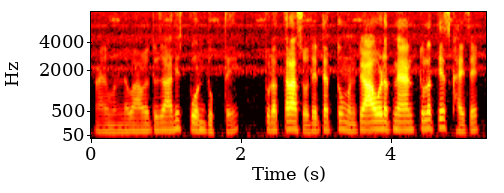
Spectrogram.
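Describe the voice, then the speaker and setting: With a medium-pitched, clear, resonant voice and a fast pace, a young guest casually recounts something that happened to him. He brings the story alive by performing the dialogue, peppering it with "I said."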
